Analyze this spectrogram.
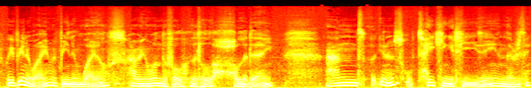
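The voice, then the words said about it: Voice with a cold. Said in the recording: “I've got a bit of a cold, I'm afraid ... the sore throat and the cough and the snivels”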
